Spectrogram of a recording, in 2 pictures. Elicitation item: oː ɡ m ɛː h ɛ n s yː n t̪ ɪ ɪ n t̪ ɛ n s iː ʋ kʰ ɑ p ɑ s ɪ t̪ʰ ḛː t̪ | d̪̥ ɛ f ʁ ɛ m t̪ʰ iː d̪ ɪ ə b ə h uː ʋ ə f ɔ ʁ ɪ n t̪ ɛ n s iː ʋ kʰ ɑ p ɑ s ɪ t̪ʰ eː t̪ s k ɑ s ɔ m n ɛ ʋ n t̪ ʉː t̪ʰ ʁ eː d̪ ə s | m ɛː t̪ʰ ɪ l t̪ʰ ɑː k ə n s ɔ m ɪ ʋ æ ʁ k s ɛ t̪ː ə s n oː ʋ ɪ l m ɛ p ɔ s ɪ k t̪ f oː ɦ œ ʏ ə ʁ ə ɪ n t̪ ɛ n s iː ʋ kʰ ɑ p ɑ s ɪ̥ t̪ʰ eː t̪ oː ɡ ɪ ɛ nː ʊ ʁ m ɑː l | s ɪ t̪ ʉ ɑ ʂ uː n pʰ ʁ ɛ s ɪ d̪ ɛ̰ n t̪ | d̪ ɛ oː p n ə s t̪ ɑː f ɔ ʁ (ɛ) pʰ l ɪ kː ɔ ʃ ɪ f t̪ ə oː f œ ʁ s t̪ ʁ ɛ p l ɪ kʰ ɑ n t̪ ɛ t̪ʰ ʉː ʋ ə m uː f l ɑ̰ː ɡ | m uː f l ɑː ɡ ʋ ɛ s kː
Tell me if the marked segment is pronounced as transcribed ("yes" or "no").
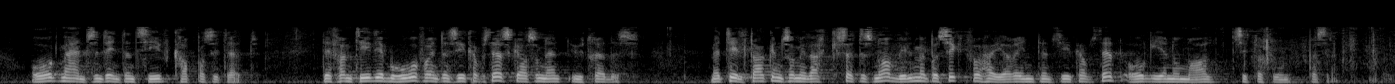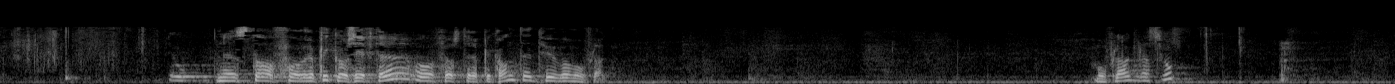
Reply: yes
